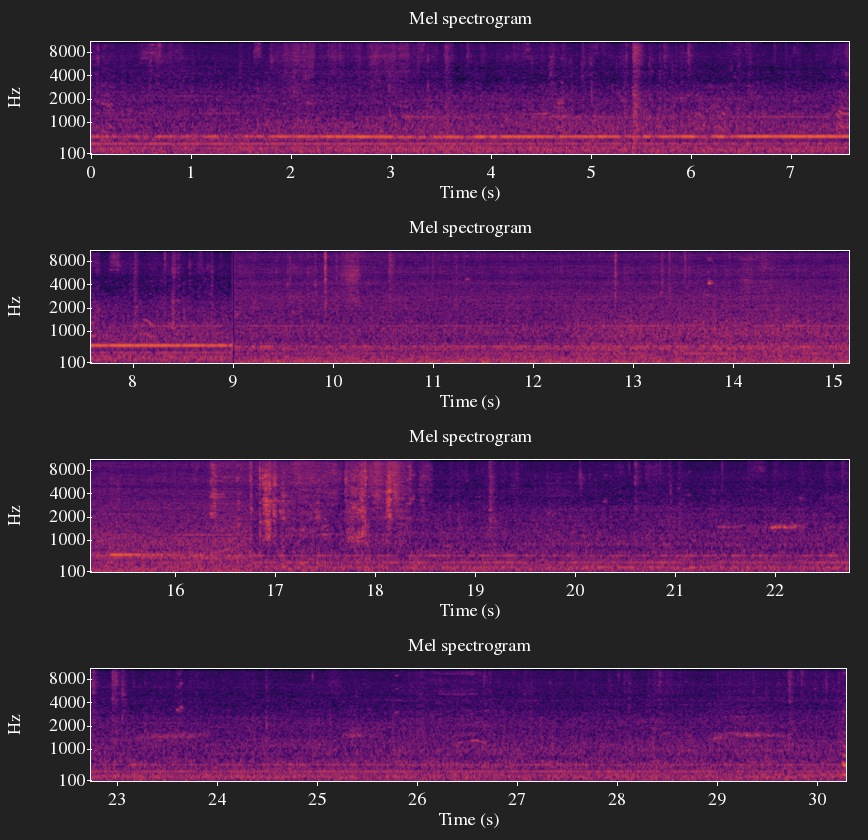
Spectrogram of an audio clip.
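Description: Airliner cabin noise while taxiing: a steady low engine rumble with a steady whine above it. About nine seconds in the rumble gets louder and the whine fainter.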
